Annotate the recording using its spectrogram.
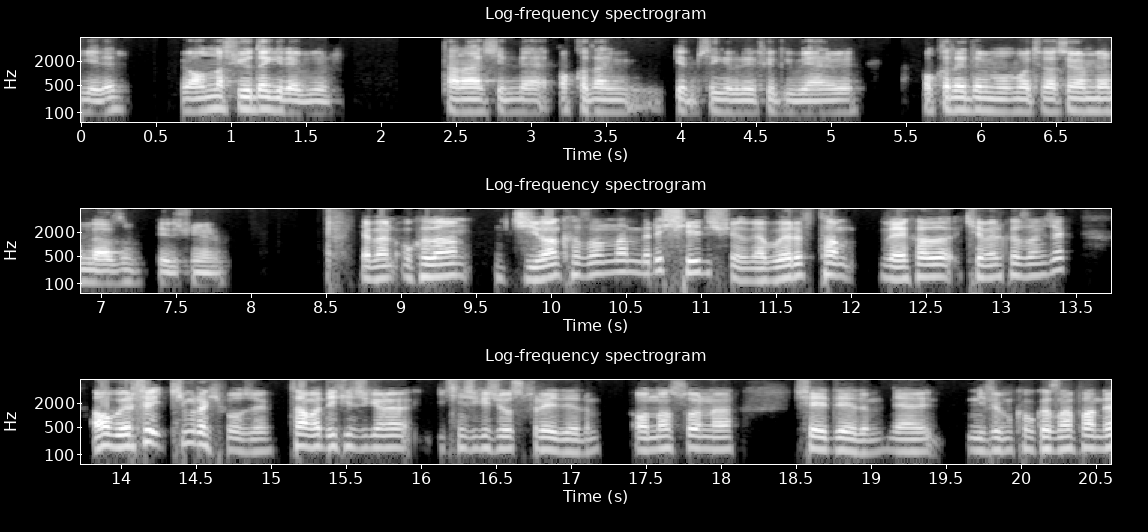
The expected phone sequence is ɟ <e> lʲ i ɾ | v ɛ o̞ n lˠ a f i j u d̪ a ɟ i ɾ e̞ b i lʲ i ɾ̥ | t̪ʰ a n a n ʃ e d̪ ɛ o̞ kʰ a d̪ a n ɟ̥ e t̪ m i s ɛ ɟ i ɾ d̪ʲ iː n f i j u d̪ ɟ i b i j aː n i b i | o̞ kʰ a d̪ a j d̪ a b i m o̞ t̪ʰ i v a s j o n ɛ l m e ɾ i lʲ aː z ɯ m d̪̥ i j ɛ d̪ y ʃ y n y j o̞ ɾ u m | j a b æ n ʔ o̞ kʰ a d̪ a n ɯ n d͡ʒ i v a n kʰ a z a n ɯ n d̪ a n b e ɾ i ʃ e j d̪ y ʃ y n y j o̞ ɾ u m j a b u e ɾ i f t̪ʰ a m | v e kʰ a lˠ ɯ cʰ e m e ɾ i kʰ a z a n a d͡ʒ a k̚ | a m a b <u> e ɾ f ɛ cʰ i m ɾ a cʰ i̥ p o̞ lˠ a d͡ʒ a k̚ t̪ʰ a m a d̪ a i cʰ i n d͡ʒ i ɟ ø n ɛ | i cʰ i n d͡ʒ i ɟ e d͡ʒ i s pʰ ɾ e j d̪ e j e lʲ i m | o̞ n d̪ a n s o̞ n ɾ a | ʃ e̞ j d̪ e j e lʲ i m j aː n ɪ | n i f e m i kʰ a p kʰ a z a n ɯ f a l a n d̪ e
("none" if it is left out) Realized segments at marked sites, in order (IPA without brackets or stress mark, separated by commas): e, u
